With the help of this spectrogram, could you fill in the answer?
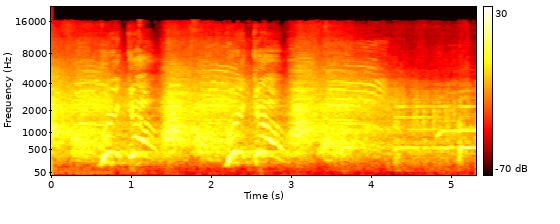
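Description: A dense crowd roars and screams continuously, with rising and falling shouted whoops cutting through the din in waves, loud and sustained throughout, briefly settling into steady sustained tones near the end.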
